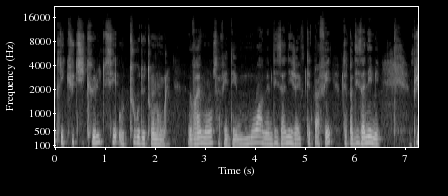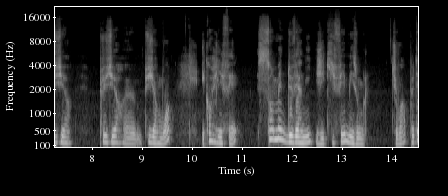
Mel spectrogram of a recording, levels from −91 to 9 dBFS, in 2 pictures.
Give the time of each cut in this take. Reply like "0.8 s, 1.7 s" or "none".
none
